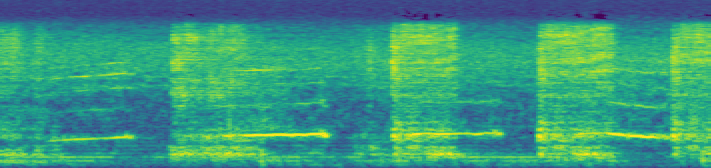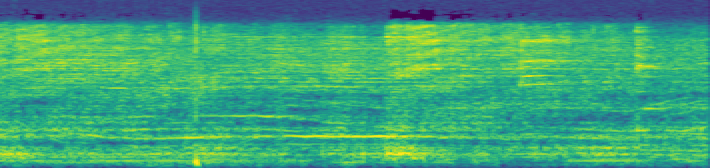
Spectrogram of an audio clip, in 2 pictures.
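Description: Cartoon soundtrack playing from a television: music and sound effects, with stop-start bursts of hissing noise over a held, slightly gliding whistle-like tone. There is a single sharp click about seven seconds in.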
